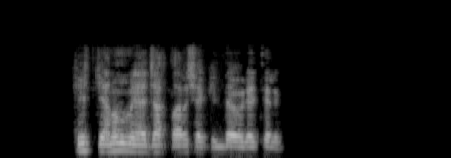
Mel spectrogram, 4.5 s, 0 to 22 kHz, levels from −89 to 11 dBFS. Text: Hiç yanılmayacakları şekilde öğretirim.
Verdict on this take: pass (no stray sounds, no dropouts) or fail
pass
